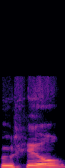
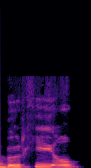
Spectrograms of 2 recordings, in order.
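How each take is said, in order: First: The second word has a short 'i' vowel. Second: The second word has a long 'ee' vowel. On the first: This is how the name is commonly pronounced. "it sounds like Boot Hill" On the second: This is the actual written name. "it's Boot Heel is is the actual name"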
